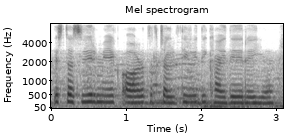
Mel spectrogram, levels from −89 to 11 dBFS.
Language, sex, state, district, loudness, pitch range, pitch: Hindi, female, Uttar Pradesh, Lucknow, -15 LUFS, 210-240 Hz, 225 Hz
